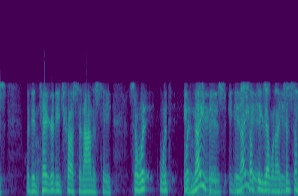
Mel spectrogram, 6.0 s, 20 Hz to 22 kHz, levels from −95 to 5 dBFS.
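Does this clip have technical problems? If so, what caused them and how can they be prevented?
Yes. The speech throughout has a buzzy, gravelly roughness with nothing above 4 kHz, the signature of the GSM full-rate codec, consistent with its 13 kbps coding. It rebuilds the voice from a vocal-tract model driven by sparse pulses. Prevent it by using a wideband codec such as AMR-WB or Opus instead.

From 3.69 s, just after "what what", to the end, a second full-band copy of the speech follows roughly a second behind, about 5 dB quieter, starting abruptly with no room colour. This is likely a doubled audio track from a second, slower capture path. Prevent it by routing the source through one path only.

Between 4.12 and 4.36 s the sound freezes into a rough, metallic ring, the mark of lost GSM frames. About 100 ms went missing in bursts up to roughly 70 ms, and each gap was filled by repeating the last good frame. 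Prevent this with a stronger radio link or better error protection.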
